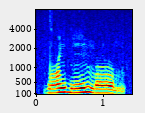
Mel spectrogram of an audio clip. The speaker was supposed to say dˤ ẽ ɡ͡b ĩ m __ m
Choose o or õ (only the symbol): o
